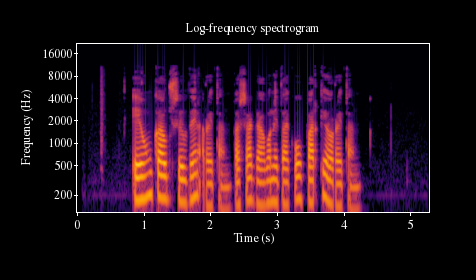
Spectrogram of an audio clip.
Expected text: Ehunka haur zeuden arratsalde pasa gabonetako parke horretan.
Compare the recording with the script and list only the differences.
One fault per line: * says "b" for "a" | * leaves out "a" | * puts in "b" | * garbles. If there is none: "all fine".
* says "horretan" for "arratsalde"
